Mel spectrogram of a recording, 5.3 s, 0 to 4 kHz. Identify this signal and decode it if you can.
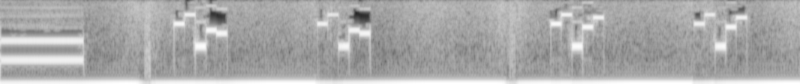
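Five-tone selective call (ZVEI), heard as quick runs of five tones, tones of about 70 ms. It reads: 88165 88165 88170 88170
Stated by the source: ZVEI five-tone selective call 88220 received with an SDR.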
